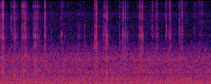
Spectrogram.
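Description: Faint, irregular light ticks and scratches from a fountain pen being handled over paper.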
